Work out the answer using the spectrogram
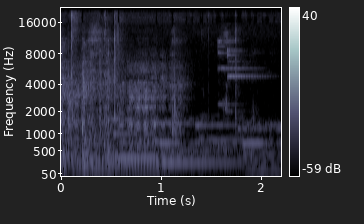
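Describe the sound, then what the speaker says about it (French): Sheep bleating in Minecraft, a single drawn-out, wavering bleat at low volume, sounding close and alone. "Un mouton. Un mouton."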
